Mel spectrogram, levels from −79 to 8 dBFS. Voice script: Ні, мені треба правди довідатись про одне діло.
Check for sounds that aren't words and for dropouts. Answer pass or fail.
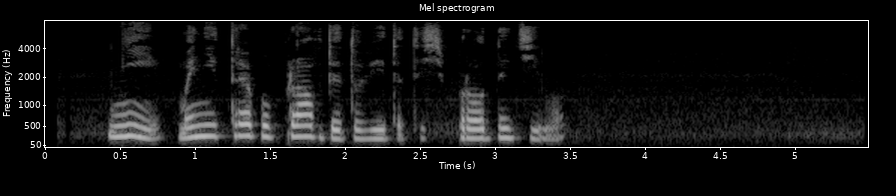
pass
